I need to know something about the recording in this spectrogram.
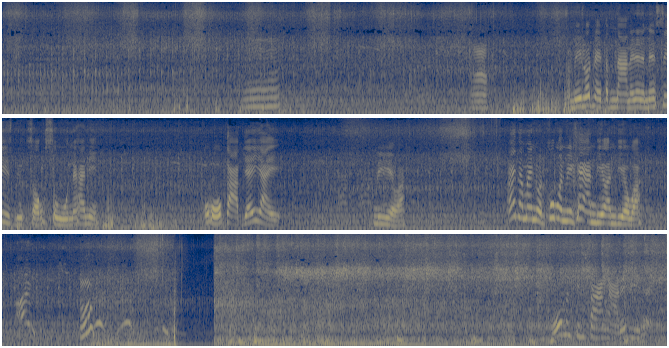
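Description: A baler clatters and rustles as it picks up dry straw.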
